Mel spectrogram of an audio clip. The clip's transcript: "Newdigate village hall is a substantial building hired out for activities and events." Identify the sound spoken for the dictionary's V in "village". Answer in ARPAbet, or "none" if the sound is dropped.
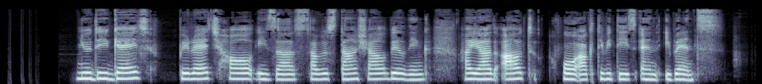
P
